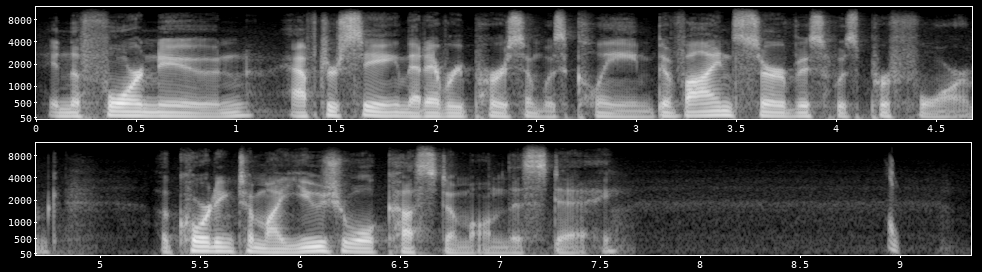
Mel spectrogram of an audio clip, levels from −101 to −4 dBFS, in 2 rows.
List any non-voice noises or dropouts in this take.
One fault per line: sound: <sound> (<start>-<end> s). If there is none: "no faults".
sound: chirp (8.9-9.0 s)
